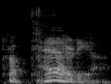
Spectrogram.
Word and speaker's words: propterea: So propterea, it's because you got the accent on the te.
